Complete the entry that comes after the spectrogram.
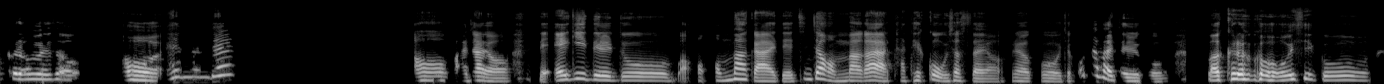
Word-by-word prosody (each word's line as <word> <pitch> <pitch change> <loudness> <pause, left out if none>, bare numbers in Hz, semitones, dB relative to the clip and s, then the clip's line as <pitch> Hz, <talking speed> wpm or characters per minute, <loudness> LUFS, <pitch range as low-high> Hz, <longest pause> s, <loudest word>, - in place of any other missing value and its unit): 그러면서 245 - +1 0.4
어 200 -3 +5 0.2
했는데. 340 +6 -3 1.8
어 190 +1 -1 0.2
맞아요. 155 -5 0
근데 240 +3 -7
애기들도 185 -7 0
막 - - -9
어 175 - -10
엄마가 180 -5 +2
이제 140 -1 -5
친정 245 - +2
엄마가 170 0 +2
다 160 - -13
데리고 185 +4 -2
오셨어요. 150 -4 -5
그래갖고 145 -2 -6
이제 - - -11
꽃다발 395 - -1
들고 140 -4 -5 0.4
막 195 +1 +5
그러고 230 -6 +6
오시고. 200 -5 -2
190 Hz, 245 characters per minute, -22 LUFS, 165-235 Hz, 1.8 s, 그러고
